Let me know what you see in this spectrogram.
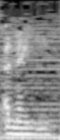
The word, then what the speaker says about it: Anais: Actually, if she's French, it's Anais. – Anais. – Yeah. – If it's French, it's spelled A-N-A-I-S.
